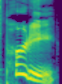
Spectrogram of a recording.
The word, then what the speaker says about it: pretty: Some American dialects pronounce "pretty" as "purty," and "hundred" as "hunderd."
